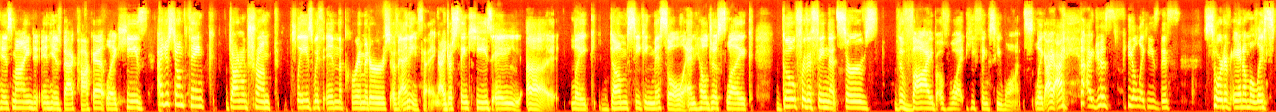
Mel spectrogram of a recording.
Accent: Baltimore, Maryland, United States; now in Jersey City, United States; Baltimore. My hometown

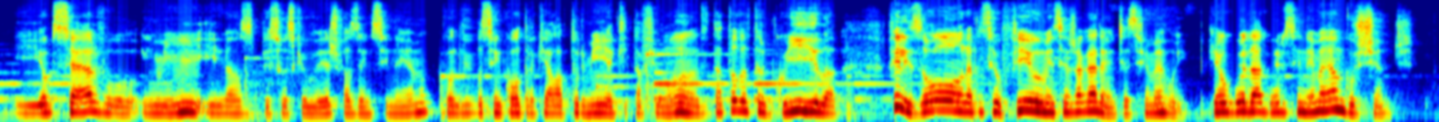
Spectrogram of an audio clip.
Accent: Brazil; eu sou brasileira

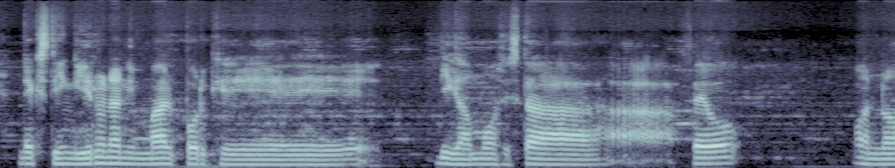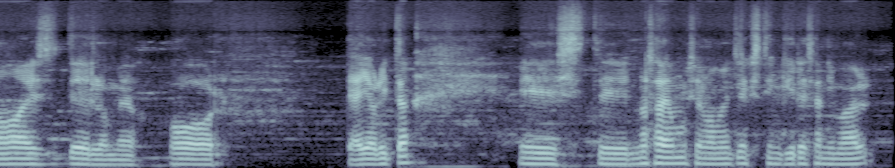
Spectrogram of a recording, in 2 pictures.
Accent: Poza Rica, Veracruz, Mexico; now in Puebla, Mexico; Soy de Poza Rica, Veracruz, y estudio en Puebla

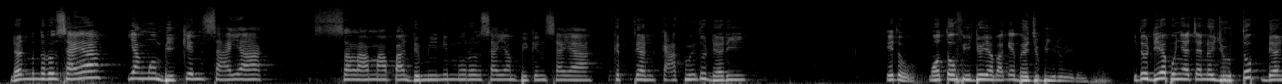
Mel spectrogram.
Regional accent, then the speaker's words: Tulungagung, East Java, Indonesia; asal saya dari Kampung Dalam Tulungagung.

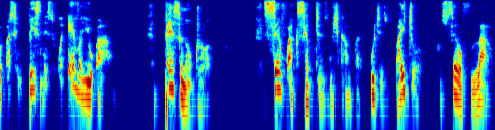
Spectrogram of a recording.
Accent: Zambia; moved away; also born or lived in Zimbabwe; I was born in Africa. Actually born in Zimbabwe. I'm in Zimbabwe. Later, we went to live in Zambia. My parents moved to Zambia. And I went to school there

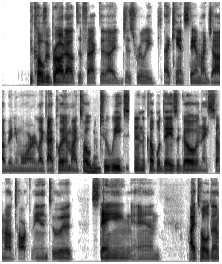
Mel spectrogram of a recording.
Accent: Chicago, Illinois, United States; now in Austin, United States; I live in Austin, Texas now, which is a pretty more understanding area, where I'm originally from South Chicago

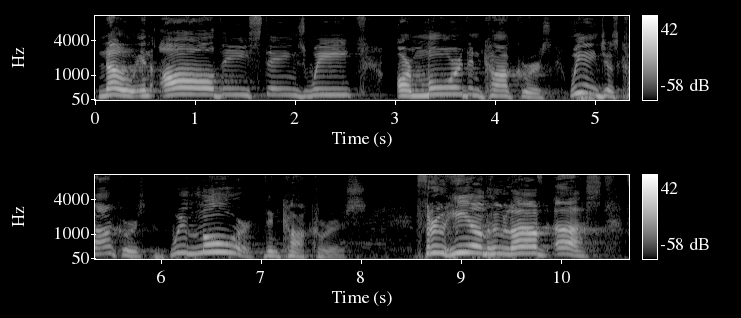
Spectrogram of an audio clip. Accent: Texas, United States; I'm from Texas

